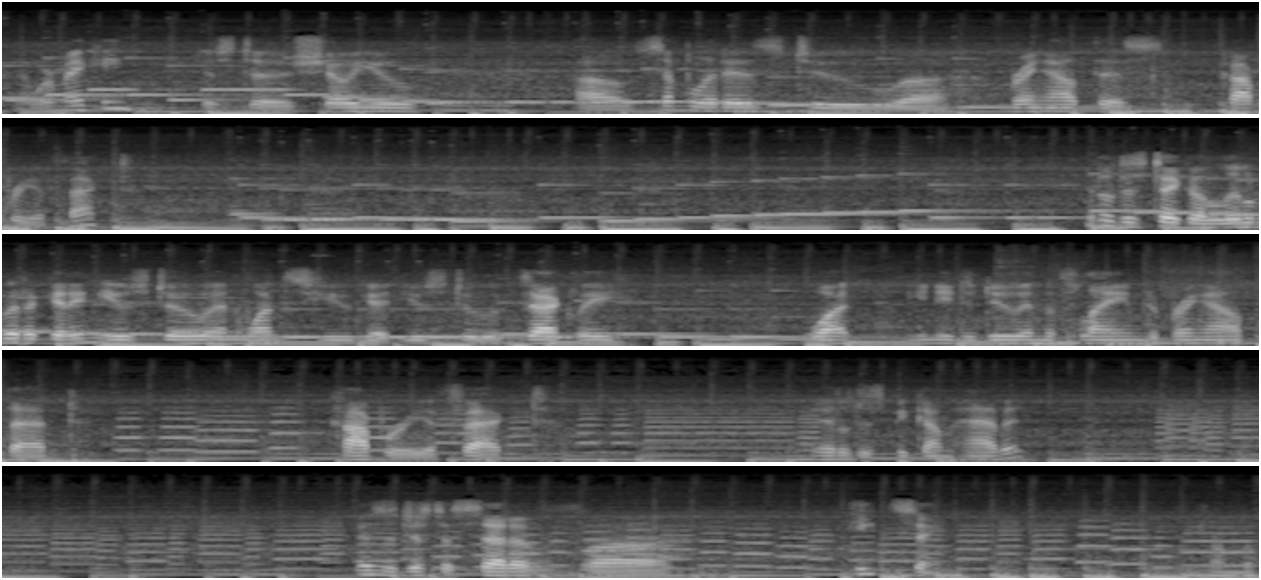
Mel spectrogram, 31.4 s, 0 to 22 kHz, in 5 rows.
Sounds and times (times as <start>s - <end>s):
Speech: 0.0s - 2.0s, 2.9s - 6.9s, 11.7s - 15.7s, 16.6s - 19.3s, 20.5s - 21.6s, 22.9s - 24.0s, 26.9s - 28.5s, 29.4s - 29.9s, 31.1s - 31.4s
Music: 0.0s - 31.4s.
